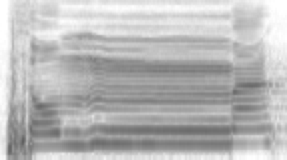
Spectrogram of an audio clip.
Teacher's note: सा पर ज़बान निकालेंगे और मीम के साथ मिलाया, मीम पर गुन्ना होगा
